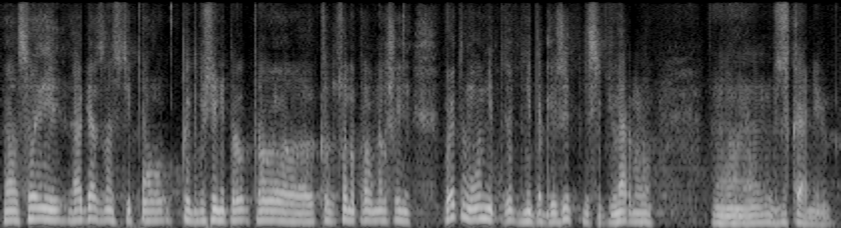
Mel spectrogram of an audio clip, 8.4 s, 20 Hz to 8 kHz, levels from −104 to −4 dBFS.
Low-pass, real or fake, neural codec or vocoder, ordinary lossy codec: none; fake; codec, 16 kHz, 2 kbps, FreqCodec, smaller model; none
